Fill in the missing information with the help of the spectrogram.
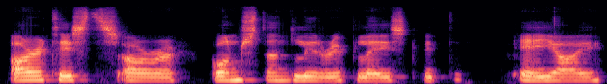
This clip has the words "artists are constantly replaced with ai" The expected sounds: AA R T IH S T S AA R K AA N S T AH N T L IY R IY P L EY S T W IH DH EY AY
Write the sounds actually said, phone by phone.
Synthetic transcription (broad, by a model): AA R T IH S T S AA R K AA N S T AH N T L IY R IY P L EY S T W IH DH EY AY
